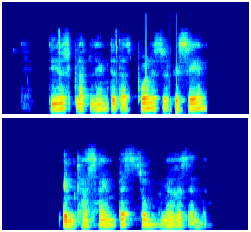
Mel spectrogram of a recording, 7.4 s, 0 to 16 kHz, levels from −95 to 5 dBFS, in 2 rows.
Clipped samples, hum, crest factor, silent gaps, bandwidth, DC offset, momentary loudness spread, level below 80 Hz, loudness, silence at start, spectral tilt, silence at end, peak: under 0.1%; none; 22 dB; 3.16-3.61 s, 3.68-4.53 s; 7.2 kHz; under 0.1%; 9 LU; -68 dBFS; -31 LUFS; 0.75 s; -7.5 dB/octave; 0.7 s; -10 dBFS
